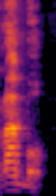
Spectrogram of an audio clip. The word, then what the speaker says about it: Rimbaud: En inglés, Rambo, lo pronuncian Rambo, ¿no? Por eso le ponen Rambo.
